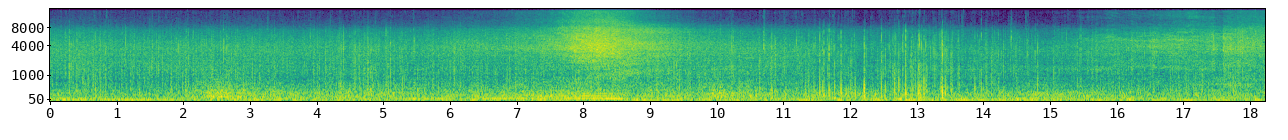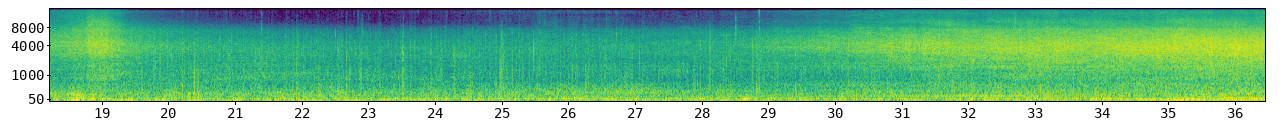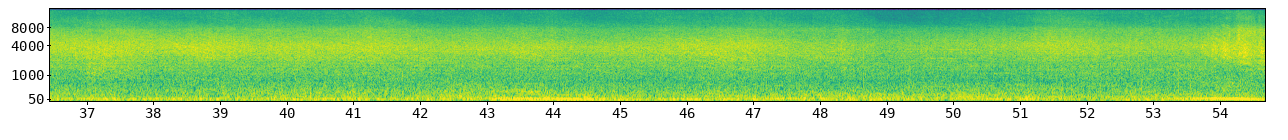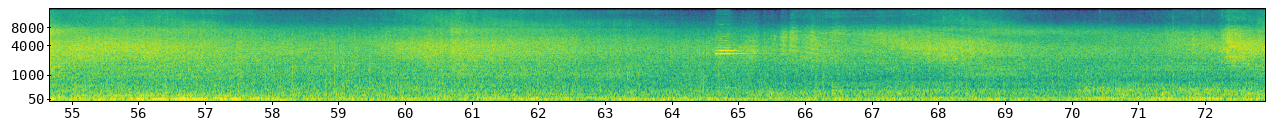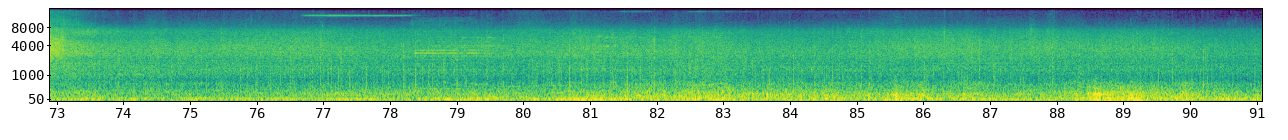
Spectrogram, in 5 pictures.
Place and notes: Ascolto il tuo cuore, città. I listen to your heart, city. **Several chapters SCROLL DOWN for all recordings ** - I’m walking in the rain, Monday again, in the time of COVID19 Soundwalk
"I’m walking in the rain, Monday again, in the time of COVID19" Soundwalk
Chapter CI of Ascolto il tuo cuore, città. I listen to your heart, city
Monday, June 8th 2020. San Salvario district Turin, walking to Corso Vittorio Emanuele II and back, ninety days after (but day thirty-six of Phase II and day twenty-three of Phase IIB and day seventeen of Phase IIC) of emergency disposition due to the epidemic of COVID19.
Start at 3:50 p.m. end at 4:09 p.m. duration of recording 19’11”
As binaural recording is suggested headphones listening.
The entire path is associated with a synchronized GPS track recorded in the (kmz, kml, gpx) files downloadable here:
go to Chapter LI, Monday April 20th 2020
Piemonte, Italia, 8 June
